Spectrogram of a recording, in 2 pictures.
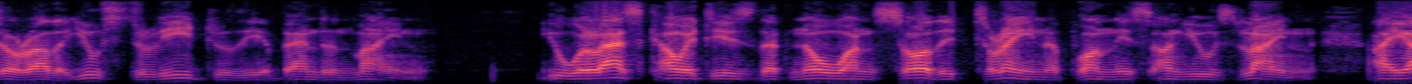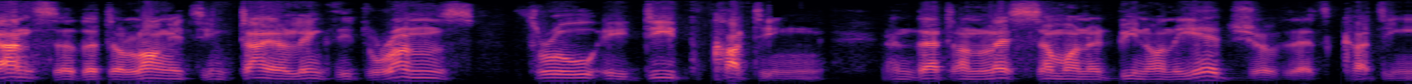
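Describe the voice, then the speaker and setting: Calculating villain-narrator for vintage radio suspense: very deep, rough-edged husky voice, deliberate and menacingly formal delivery. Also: male voice, a bit bright, heavily acted, low-quality recording. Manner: deliberate, theatrical, formal storytelling. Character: cold, calculating male criminal mastermind confessing his crime. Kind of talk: old-time radio suspense drama narration.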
